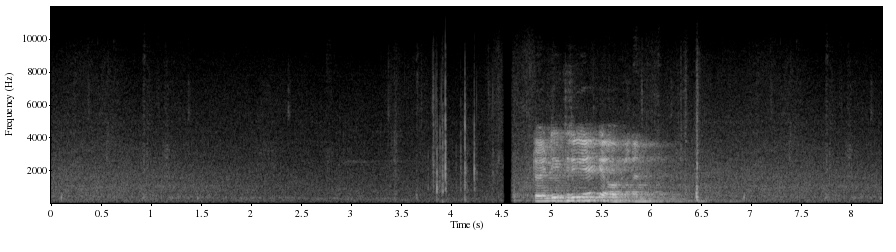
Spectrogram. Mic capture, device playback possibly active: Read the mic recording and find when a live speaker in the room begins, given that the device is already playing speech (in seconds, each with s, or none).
4.8 s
